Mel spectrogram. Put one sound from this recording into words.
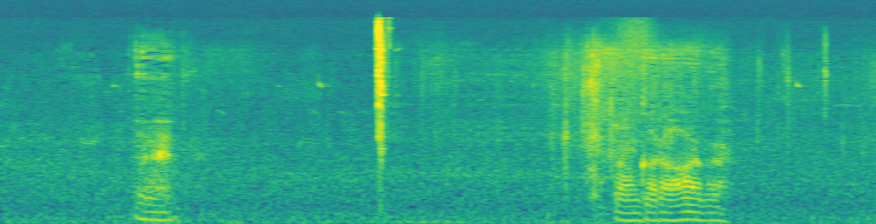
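A man speaks briefly close by.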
